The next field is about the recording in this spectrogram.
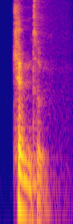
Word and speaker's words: centum: Although we usually read the C-E-N-T Latin syllable as cent in English, like in centurion, centimetre, century, and so on, the original pronunciation was with a hard C, centum.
